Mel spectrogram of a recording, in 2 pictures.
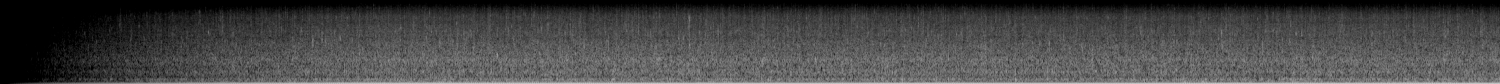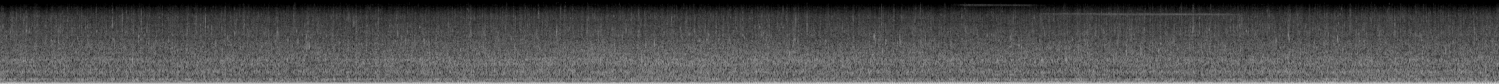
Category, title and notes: Soundscapes > Other
A recording of water passing through a culvert and over a small weir. Traffic in the background.
field-reording, flow, stream, water, weir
